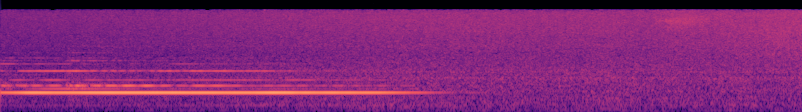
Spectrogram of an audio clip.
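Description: French horn holds a long final note over piano chords, then fades out about three seconds in. A steady background hiss remains after it.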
